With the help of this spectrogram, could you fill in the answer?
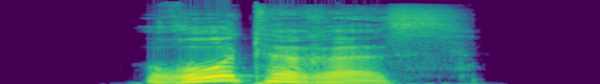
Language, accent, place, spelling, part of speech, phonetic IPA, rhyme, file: German, Germany, Berlin, roteres, adjective, [ˈʁoːtəʁəs], -oːtəʁəs, De-roteres.ogg
- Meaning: strong/mixed nominative/accusative neuter singular comparative degree of rot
